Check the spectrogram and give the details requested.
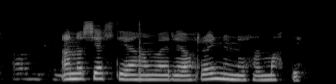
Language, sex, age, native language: Icelandic, female, 11, Icelandic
